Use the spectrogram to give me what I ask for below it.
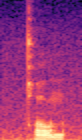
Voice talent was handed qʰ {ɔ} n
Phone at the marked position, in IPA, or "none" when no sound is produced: ɔ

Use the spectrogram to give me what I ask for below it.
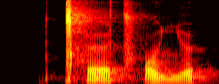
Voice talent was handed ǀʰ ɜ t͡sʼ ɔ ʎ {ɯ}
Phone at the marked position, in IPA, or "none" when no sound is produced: ə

